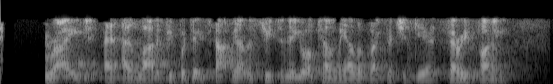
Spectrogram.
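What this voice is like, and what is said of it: New York accent. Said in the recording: “You still got that New York accent, too.”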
